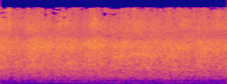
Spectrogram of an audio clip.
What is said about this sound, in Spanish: Un aplauso, por favor, para el colombiano. Y todo el mundo aplaude al colombiano.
